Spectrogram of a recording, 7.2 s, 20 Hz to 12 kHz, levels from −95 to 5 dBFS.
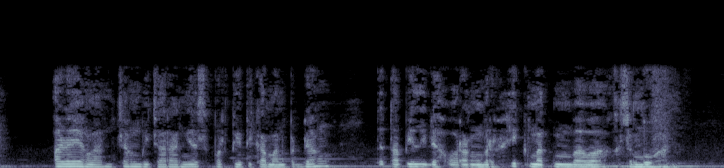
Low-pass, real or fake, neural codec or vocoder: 7.2 kHz; real; none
